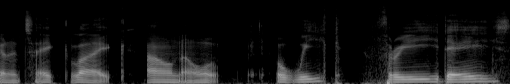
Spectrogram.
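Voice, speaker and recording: A man with a non-native accent speaks very slowly. His tone is dark and mellow, and his pitch fairly low. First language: not English. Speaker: gaming commentator. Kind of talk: gameplay commentary chat. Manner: halting, many repetitions and fillers.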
